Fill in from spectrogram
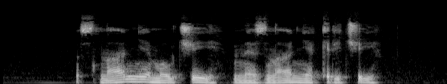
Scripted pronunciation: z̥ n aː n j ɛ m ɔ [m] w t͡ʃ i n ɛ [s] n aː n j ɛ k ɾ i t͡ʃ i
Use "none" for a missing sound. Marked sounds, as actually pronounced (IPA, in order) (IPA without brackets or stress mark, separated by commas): none, z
